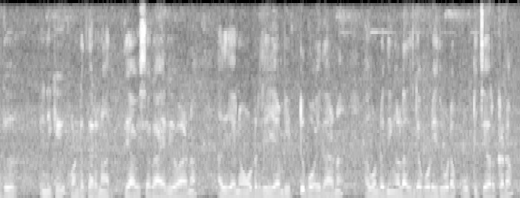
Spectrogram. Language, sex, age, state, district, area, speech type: Malayalam, female, 45-60, Kerala, Alappuzha, rural, spontaneous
